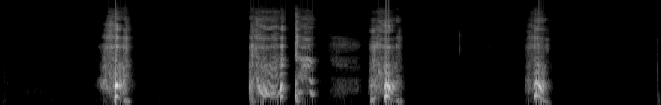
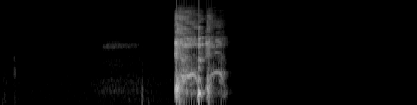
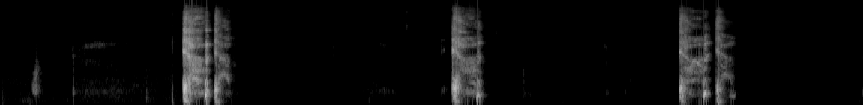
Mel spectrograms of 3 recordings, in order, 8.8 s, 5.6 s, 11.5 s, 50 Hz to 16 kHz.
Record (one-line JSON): {"exhalation_length": "8.8 s", "exhalation_amplitude": 32697, "exhalation_signal_mean_std_ratio": 0.22, "cough_length": "5.6 s", "cough_amplitude": 27309, "cough_signal_mean_std_ratio": 0.19, "three_cough_length": "11.5 s", "three_cough_amplitude": 28823, "three_cough_signal_mean_std_ratio": 0.2, "survey_phase": "beta (2021-08-13 to 2022-03-07)", "age": "45-64", "gender": "Female", "wearing_mask": "No", "symptom_cough_any": true, "symptom_runny_or_blocked_nose": true, "symptom_sore_throat": true, "symptom_fatigue": true, "symptom_headache": true, "symptom_change_to_sense_of_smell_or_taste": true, "symptom_loss_of_taste": true, "symptom_onset": "3 days", "smoker_status": "Never smoked", "respiratory_condition_asthma": false, "respiratory_condition_other": false, "recruitment_source": "Test and Trace", "submission_delay": "1 day", "covid_test_result": "Positive", "covid_test_method": "ePCR"}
